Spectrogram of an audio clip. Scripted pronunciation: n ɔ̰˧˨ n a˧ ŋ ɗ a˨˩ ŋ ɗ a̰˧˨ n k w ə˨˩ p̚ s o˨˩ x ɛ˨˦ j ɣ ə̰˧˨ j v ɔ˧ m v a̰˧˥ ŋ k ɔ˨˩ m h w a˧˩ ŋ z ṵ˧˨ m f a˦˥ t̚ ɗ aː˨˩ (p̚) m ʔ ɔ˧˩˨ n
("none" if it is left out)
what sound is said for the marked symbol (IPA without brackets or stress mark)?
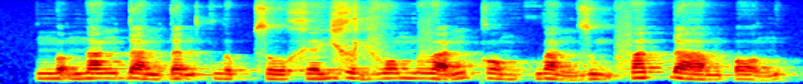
none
